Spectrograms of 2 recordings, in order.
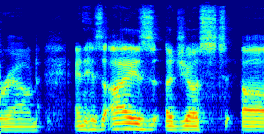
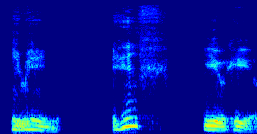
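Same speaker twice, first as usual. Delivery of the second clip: slow, soft needling; hushed villain's question; quiet taunt; 10 dB quieter, slower than usual. Acted. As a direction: taunt softly, drawing it out. Villainess taunts wounded hero.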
